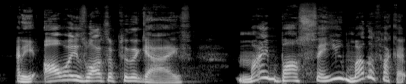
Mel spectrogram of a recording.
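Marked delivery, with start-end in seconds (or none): 2.4-4.1 high, effeminate, dubbed-in kung fu voice. Retelling a dubbed kung fu movie troublemaker: imitating a dubbed feminine voice. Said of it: "dub his voice in to make him sound a little, uh, let's say, feminine".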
